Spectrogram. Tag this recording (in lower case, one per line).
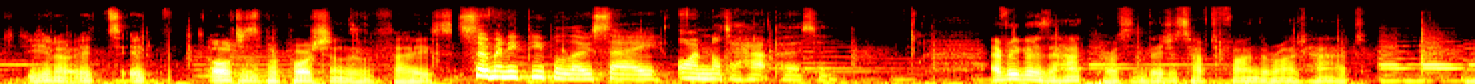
speech
music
